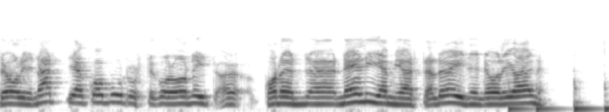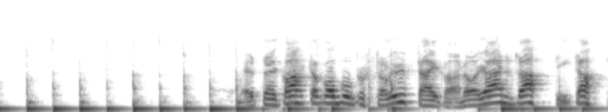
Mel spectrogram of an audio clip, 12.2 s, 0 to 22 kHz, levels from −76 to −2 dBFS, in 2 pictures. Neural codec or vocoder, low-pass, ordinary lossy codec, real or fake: none; 9.9 kHz; MP3, 96 kbps; real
